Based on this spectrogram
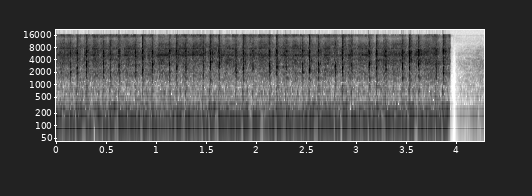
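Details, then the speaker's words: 1996 Harley-Davidson FXSTSB 1340 Evolution with Mikuni HSR 42 mm carburetor, running but still stumbling: uneven pops and chuffs with no steady beat for four seconds before dying; sputtering, carb mixture not yet set. "Ini motor sudah hidup Ya sudah hidup cuman masih berebet"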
